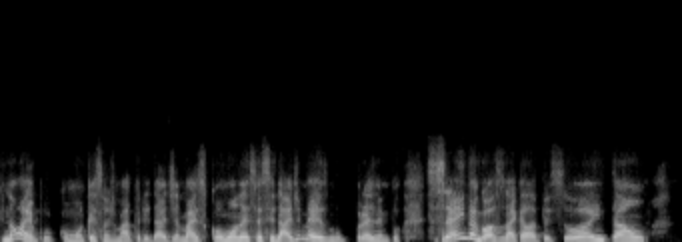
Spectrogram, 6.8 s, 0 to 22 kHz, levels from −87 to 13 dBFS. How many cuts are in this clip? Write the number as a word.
zero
